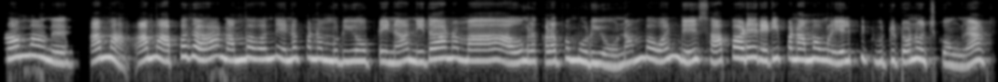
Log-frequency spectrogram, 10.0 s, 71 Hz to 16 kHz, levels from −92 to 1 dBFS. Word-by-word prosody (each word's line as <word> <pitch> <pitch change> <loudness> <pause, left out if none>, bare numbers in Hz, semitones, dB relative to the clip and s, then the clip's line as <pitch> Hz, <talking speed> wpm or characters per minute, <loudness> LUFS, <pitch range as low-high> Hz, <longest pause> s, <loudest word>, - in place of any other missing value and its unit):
ஆமாங்க, 385 -6 +2 0.4
ஆமா, 345 -1 +2 0.3
ஆமா. 340 +1 +3
அப்பதான் 355 0 +1 0.2
நம்ம 315 +4 +1
வந்து 330 +2 -2
என்ன 325 - -1
பண்ண 335 -2 -2
முடியும் 290 0 -3
அப்டின்னா, 275 -1 -3 0.2
நிதானமா 320 +1 +2 0.3
அவங்கள 275 +3 -2
கிளப்ப 275 +4 -2
முடியும். 250 -6 -4
நம்ப 335 +6 -4
வந்து 335 -5 -1 0.2
சாப்பாடே 340 +6 +4
ரெடி 330 +3 +3
பண்ணாம 320 -1 +2
அவங்கள 300 -4 -3
எழுப்பிட்டு 295 0 -7
விட்டுட்டோன்னு 285 +4 -2
வச்சுக்கோங்களேன் 260 -2 -2
305 Hz, 140 wpm, -22 LUFS, 275-340 Hz, 0.4 s, சாப்பாடே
